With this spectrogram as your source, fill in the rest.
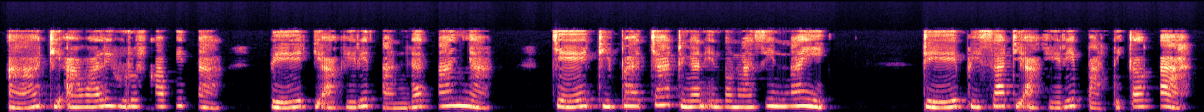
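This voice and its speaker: Woman, primary teacher; slow, mellow delivery with a husky edge, over a dull lo-fi recording. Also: medium pitch. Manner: slow, deliberate explaining to pupils. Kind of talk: classroom lesson for children.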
